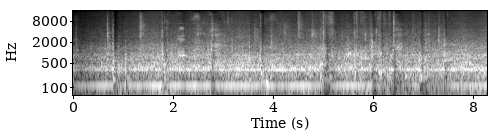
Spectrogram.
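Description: A steady low mechanical hum, like a motor running, with short clicks and knocks as objects are handled on a shelf.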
